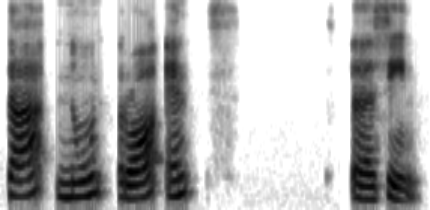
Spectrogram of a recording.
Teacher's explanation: In the articulation of the solar letters, the tip of the blade of the tongue is involved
